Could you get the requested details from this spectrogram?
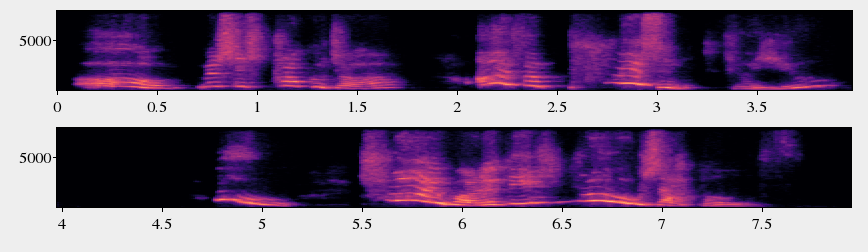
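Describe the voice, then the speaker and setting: A squeaky, put-on character voice at an extremely high pitch moves at a fairly slow pace with long, frequent pauses. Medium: read story. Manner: slow, appreciative.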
